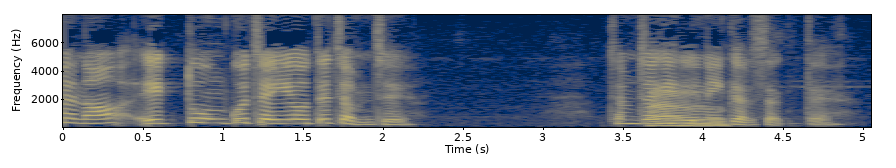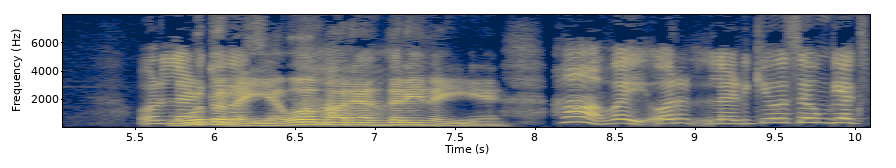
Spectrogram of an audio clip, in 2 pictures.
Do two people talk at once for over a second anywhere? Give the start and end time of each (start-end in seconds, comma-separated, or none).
5.7-7.3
